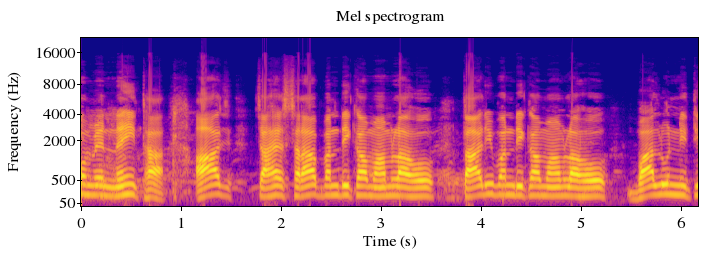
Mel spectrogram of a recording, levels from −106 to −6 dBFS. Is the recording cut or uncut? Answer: uncut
